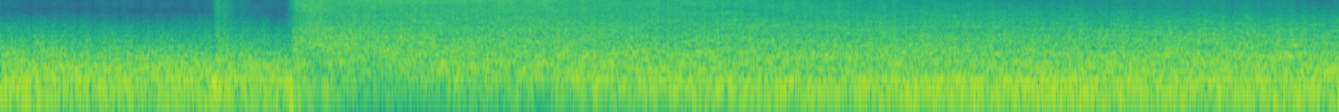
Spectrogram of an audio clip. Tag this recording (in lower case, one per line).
missile launch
